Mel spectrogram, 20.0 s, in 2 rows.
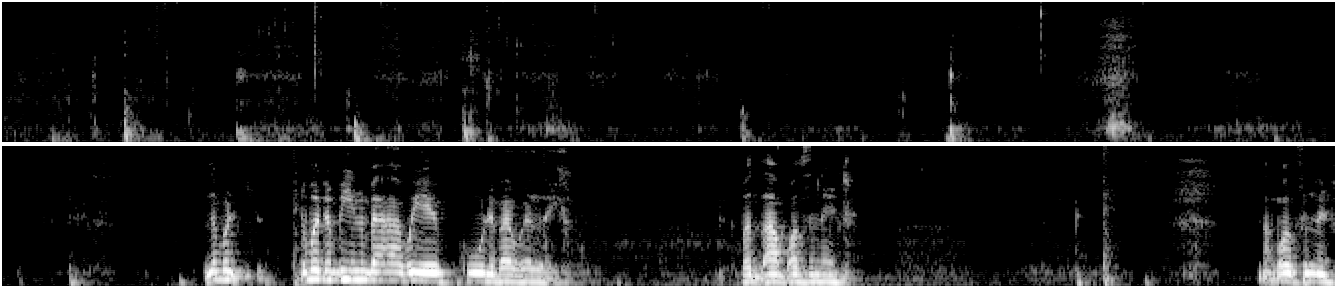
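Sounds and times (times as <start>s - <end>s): chewing soft food: 0.3s - 11.0s
wet mouth sounds: 7.1s - 9.0s.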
